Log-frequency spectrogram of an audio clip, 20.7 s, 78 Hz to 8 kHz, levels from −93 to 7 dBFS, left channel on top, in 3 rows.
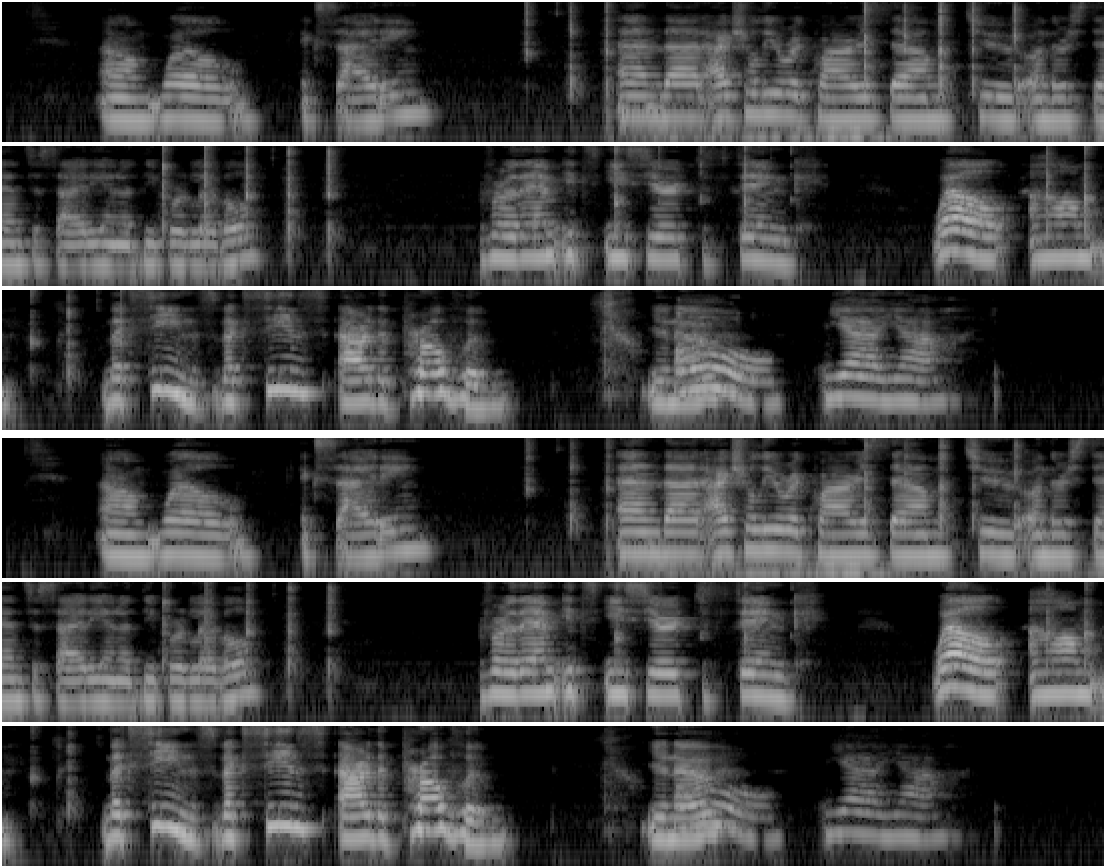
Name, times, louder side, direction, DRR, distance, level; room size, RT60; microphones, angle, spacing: voice 1, 0.6-1.6 1.9-2.7 3.8-8.5 9.9-12.0 12.7-13.9 14.4-17.0 17.8-18.3, right 2 dB, 30° right, 0.5 m, -33 dB
sound 1, 2.3-4.0 5.3-6.5 7.7-9.2 10.5-12.4 13.3-14.9, left 4 dB, 30° left, 0.7 m, -49 dB
voice 2, 3.8-4.2 17.5-18.6 18.9-20.0, left 7 dB, 85° left, 0.3 m, -38 dB
3.1 x 2.3 x 2.7 m
head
